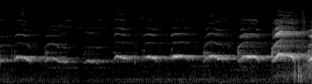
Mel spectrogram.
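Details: Bull Terrier puppies, 41 days old, in their pen raising their ears; thin, high whines and yelps overlap in sustained tones, growing louder and rougher toward the end.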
